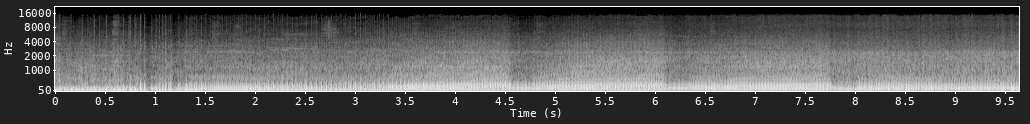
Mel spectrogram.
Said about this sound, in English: I don't know if you can pick up the wonderful noises that come out of this engine.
